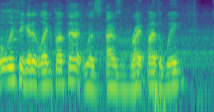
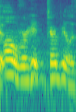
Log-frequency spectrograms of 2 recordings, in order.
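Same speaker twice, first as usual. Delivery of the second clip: ordinary delivery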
